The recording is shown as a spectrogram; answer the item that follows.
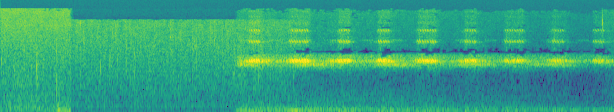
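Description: Near silence for the first couple of seconds, then a cricket chirping in short, evenly spaced pulses, about two to three chirps a second, over a faint low rumble.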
